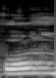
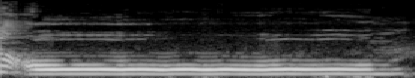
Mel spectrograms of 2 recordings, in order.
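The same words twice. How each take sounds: First: Said in the usual way. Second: ओम with the ओ held three times as long, chant-like; prolonged pluta vowel. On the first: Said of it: "जो ओम बोलते हैं ना". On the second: Shown as a demonstration. Teacher demonstrating pluta to students, ओम drawn out long. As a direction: stretch the ओ of ओम long, then close on म. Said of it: "ऐसे, यानी कि जो साधारण ओ है उसके पीछे ये तीन लगा है".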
